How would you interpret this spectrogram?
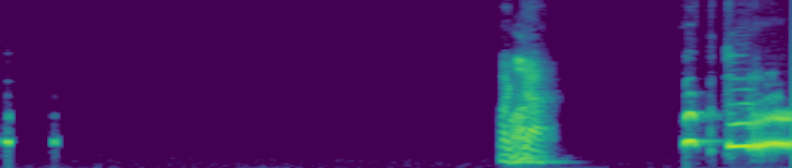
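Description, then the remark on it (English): A voice imitates a sound that a young chicken made only once, giving a short rough burst and then a longer, warbling chirp after a pause, with no other talking around it. “What sounds this chicken making? Well, he made this one sound. He only made it once, but it sounded like a lot, like sort of like.”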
